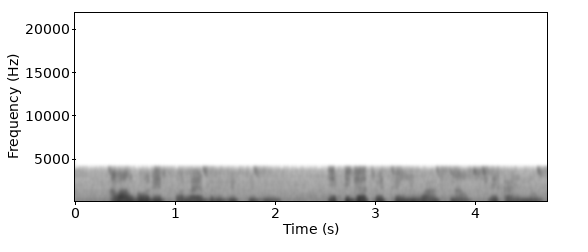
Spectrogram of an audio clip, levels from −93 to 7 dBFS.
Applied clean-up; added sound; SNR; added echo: none; Bird; 17 dB; none.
